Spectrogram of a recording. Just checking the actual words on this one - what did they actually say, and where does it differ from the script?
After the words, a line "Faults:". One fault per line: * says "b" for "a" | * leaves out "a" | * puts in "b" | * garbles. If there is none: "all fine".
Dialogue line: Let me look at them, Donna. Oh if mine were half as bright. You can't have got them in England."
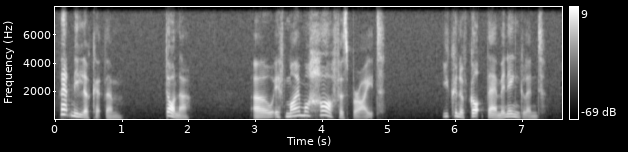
Let me look at them, Donna. Oh if mine were half as bright. You can have got them in England."
Faults:
* says "can" for "can't"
